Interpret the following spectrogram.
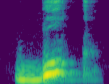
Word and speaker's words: book: inglés de pronto y ves doble o Normalmente se pronuncia entre una u y una o es es como choose choose ch ch verdad libro vale libro se pronuncia Sí o sí Book Bueno si dices Book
